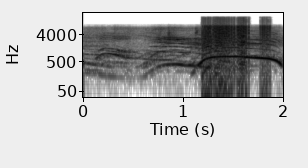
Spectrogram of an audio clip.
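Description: A few people shouting and cheering excitedly, with one long, very loud held shout in the second half.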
